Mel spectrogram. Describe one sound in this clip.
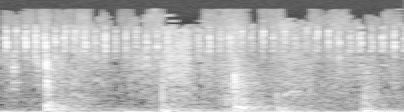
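Footsteps in sneakers thud on a wooden floor.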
